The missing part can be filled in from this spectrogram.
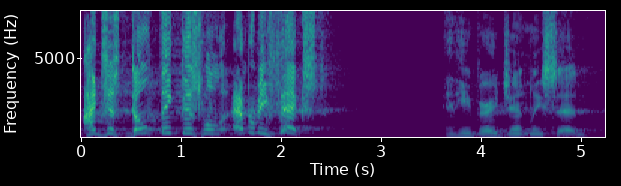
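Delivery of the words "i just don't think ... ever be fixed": very high-pitched, fed-up, frustrated outburst. Retelling rolling out from under a car after a failed repair, acting out frustration. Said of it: "in frustration".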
